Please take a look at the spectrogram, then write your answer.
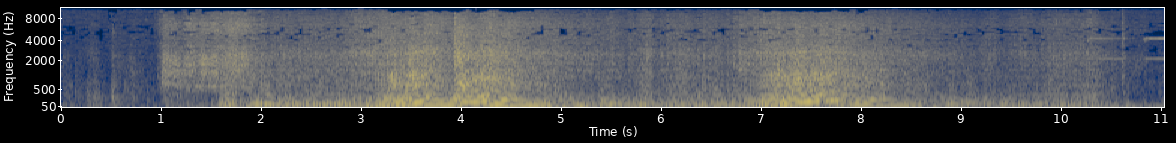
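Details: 1996 or 1997 Geo Metro three-cylinder with a cranking no-start, started after refitting a relay and 15 A fuse, fuel pump heard running; cranks briefly, catches and revs up, then holds running with no misses or stumble; normal start and run.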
